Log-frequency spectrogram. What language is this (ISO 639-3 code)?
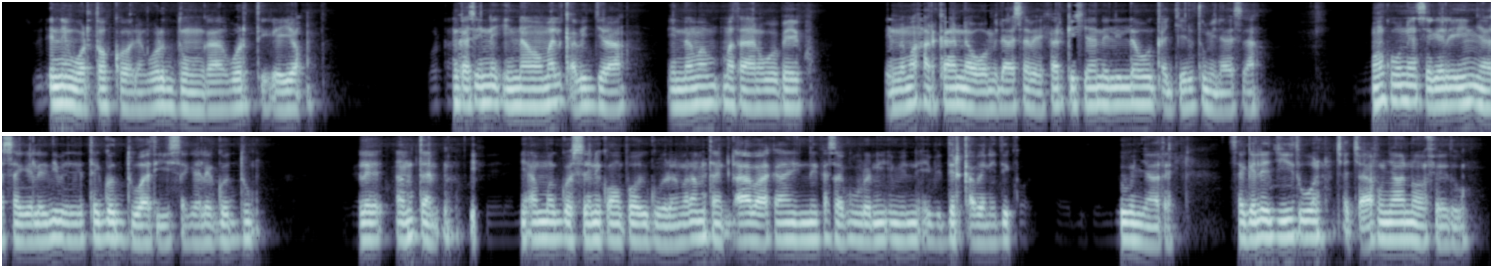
orc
